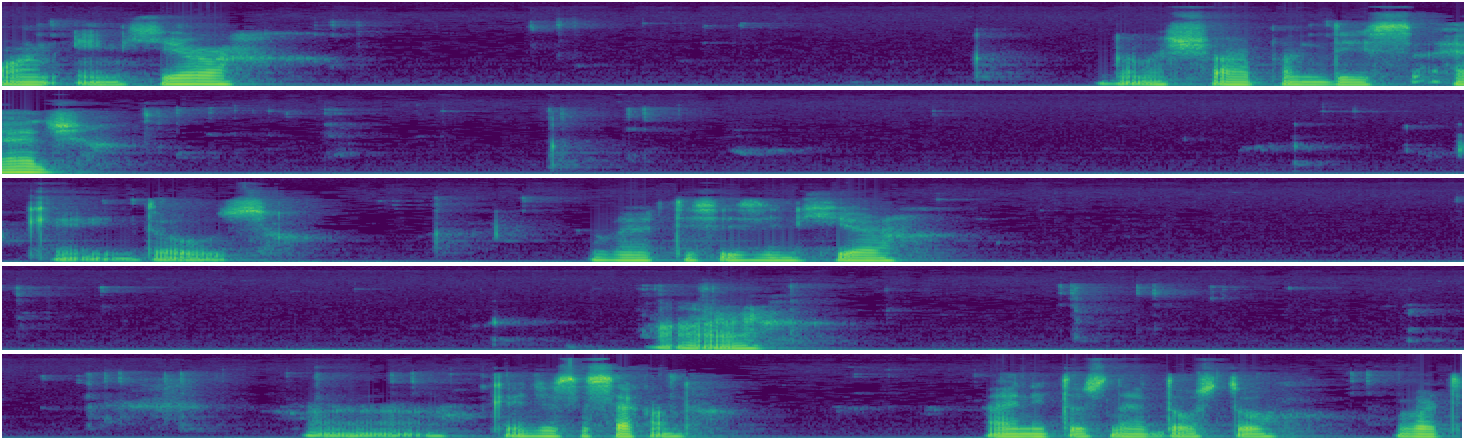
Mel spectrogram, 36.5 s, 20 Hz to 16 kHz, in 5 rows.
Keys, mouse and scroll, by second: 0.1 ctrl+r, 2.1 Tab, 3.9 Tab, 5.2 ctrl+r, 13.4 KP_1, 14.7 a, 15.5 z, 16.7 b, 17.5 z, 22.8 ctrl+KP_3, 23.9 KP_1, 24.5 ctrl+KP_1, 28.7 ctrl+shift+z, 29.1 ctrl+shift+z.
